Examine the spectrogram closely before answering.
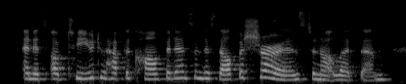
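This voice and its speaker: Speaking at a very fast pace with a Persian accent, a woman keeps her high pitch in fairly even intonation. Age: 20s. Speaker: marketing professional and lawyer. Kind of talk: webinar interview.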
